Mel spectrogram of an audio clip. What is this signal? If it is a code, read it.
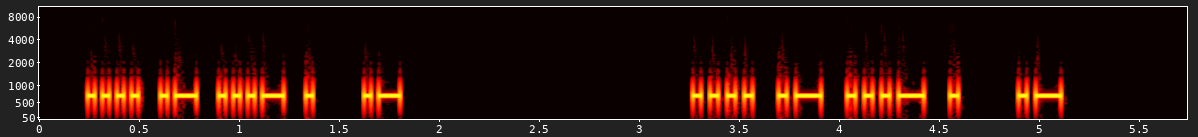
Morse code, heard as a keyed tone, about 34 wpm, 700 Hz. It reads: HAVE A HAVE A
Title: Speed-Racing - Sets of 2 Words 28wpm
